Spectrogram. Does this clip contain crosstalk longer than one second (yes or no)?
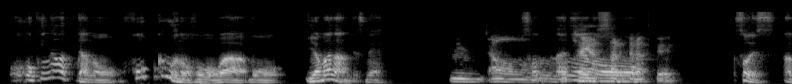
yes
